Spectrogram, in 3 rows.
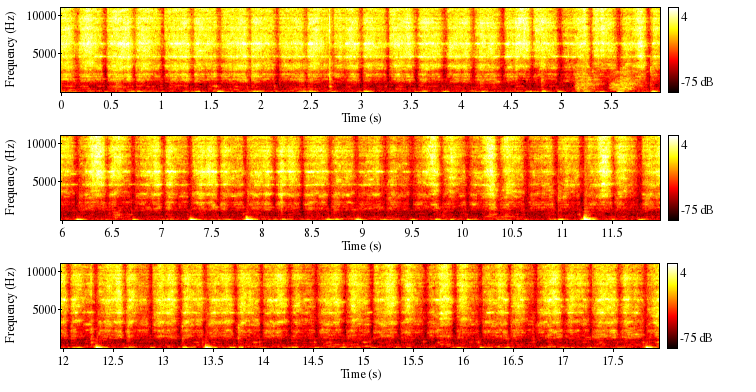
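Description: Knife bevel worked back and forth on a 400 grit whetstone, a long run of steady rhythmic scraping strokes, close and even, with a few sharper knocks partway through.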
